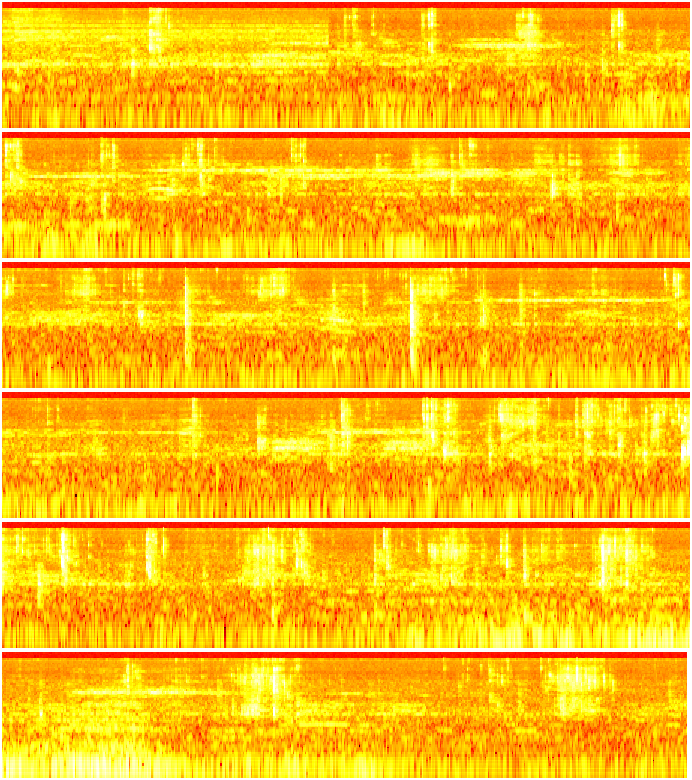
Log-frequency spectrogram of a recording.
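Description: Close-up sounds of a person eating rice and curry by hand: wet chewing with many small mouth clicks and smacks, and fingers squishing rice against the plate. The eating gets louder for a couple of seconds near the end.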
